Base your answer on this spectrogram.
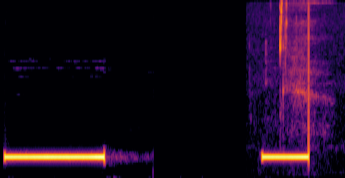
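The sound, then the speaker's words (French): Telephone line tones: a steady, low dial tone holds for about a second and cuts off. After a pause of near silence, a shorter tone sounds and ends with a sharp click. “Bon, allez, je compose le numéro.”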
